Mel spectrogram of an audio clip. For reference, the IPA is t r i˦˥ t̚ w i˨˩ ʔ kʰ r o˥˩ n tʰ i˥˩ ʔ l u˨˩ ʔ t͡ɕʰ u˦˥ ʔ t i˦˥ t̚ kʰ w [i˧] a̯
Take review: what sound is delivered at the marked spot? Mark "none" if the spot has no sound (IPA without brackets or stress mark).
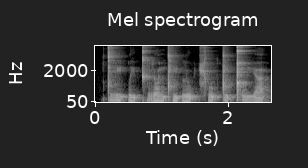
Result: i˧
